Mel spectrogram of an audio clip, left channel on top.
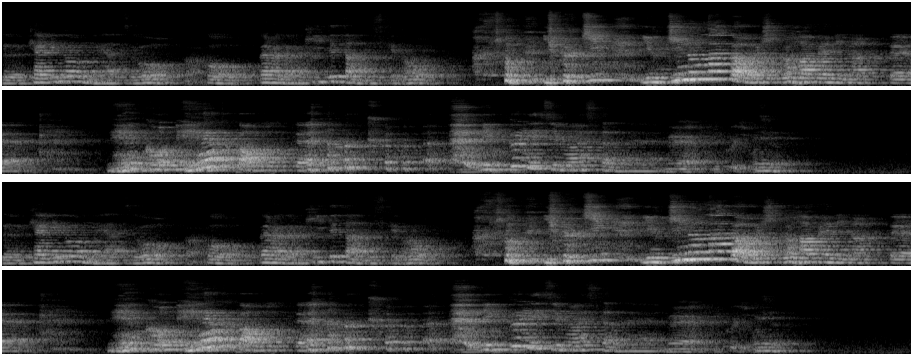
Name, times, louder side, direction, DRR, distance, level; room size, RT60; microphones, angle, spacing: voice 1, 0.0-1.7 2.0-4.3 4.7-9.8 10.1-15.8 16.6-16.8, equal, 25° left, -8 dB, 0.6 m, -27 dB
voice 2, 3.9-4.2 9.1-9.6 12.1-12.2 13.6-14.1 15.6-17.0, equal, 65° left, -6 dB, 0.8 m, -41 dB
2.6 x 2.5 x 3.0 m, 1.2 s
head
